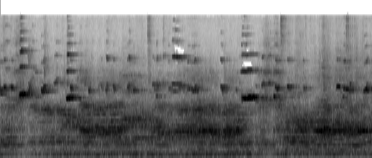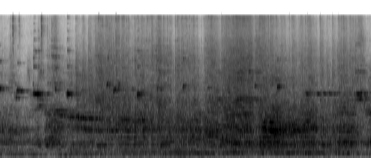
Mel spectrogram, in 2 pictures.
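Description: Free-improvised percussion played with extended techniques: high squeaks and scrapes from sticks and hands rubbed across snare-drum heads, with scattered clicks. About halfway through it thickens into a denser, noisier wash.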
